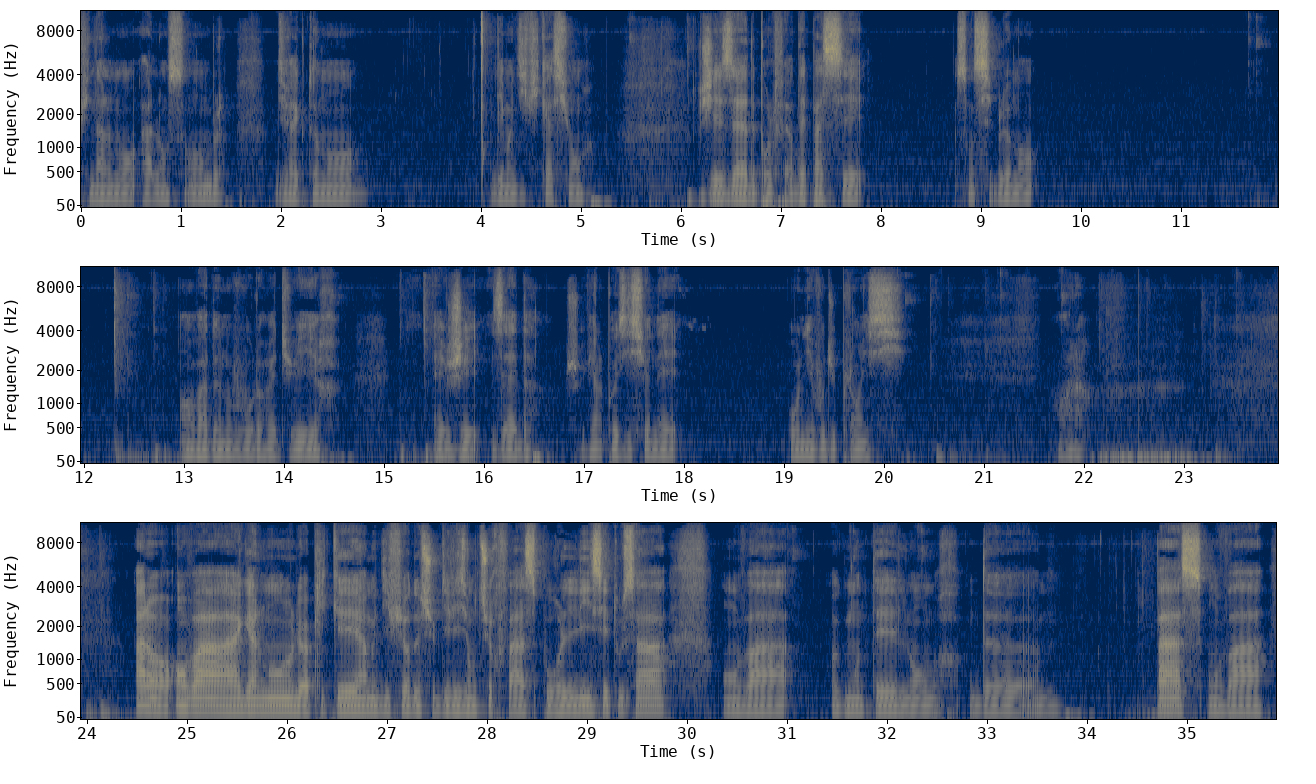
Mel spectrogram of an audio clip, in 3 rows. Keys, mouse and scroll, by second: 0.1 alt+click, 4.4 g, 10.7 s, 13.5 g, 18.8 Tab, 19.5 alt+click, 20.9 KP_7, 21.9 alt+shift+click, 22.5 Tab, 22.8 scroll up 2, 23.3 alt+click, 24.9 click, 25.4 click, 26.1 click, 29.1 click, 29.3 click, 30.0 click, 30.7 click.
